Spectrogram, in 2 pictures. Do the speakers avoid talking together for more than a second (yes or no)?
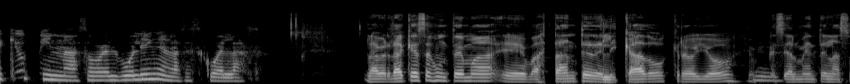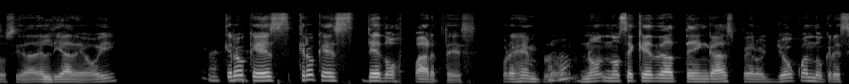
yes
